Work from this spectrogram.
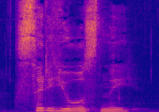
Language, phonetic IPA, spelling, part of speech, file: Ukrainian, [seˈrjɔznei̯], серйозний, adjective, Uk-серйозний.ogg
- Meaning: serious, grave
